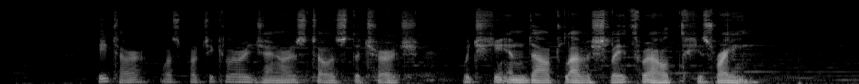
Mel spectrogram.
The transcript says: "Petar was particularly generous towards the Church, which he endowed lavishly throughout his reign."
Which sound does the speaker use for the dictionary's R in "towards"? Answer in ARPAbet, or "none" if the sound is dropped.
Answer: W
